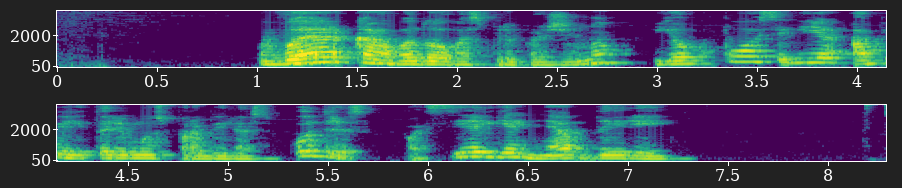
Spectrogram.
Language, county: Lithuanian, Kaunas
